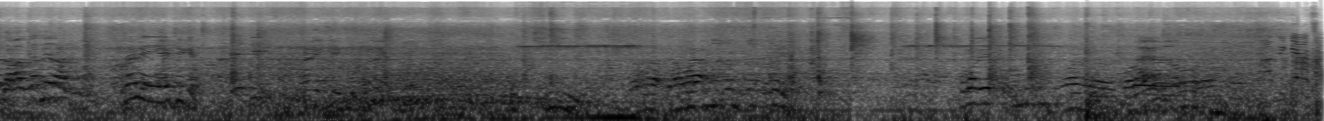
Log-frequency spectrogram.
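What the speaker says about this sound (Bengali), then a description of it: "rail station পানিয়াহাল rail station" A train at Paniahal railway station gives a continuous loud rumble with rail clatter and occasional squeals, while people talk nearby throughout.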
